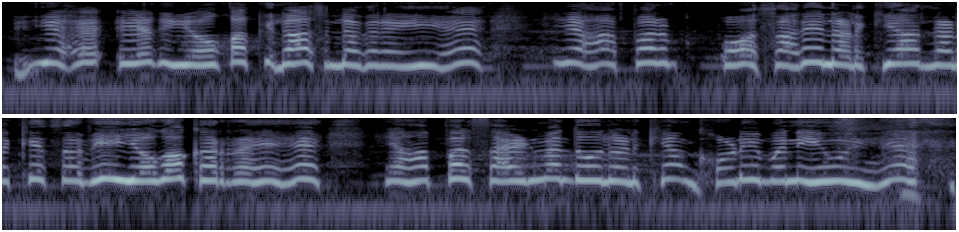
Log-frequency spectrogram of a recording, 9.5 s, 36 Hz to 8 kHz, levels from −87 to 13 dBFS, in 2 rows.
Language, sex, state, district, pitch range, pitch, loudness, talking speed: Hindi, female, Uttar Pradesh, Jyotiba Phule Nagar, 375-415 Hz, 390 Hz, -28 LUFS, 180 wpm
